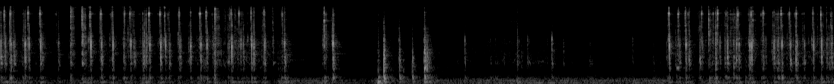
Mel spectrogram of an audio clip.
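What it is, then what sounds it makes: Typewriter-style mechanical keyboard. Fingertips type on a retro typewriter-style mechanical keyboard with round plastic keycaps, producing rapid, bright, sharp clicks with almost no low end. Midway the typing slows to a few scattered keystrokes and a soft low thump, then a quiet stretch. The fast clicking returns at the end.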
